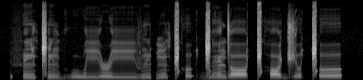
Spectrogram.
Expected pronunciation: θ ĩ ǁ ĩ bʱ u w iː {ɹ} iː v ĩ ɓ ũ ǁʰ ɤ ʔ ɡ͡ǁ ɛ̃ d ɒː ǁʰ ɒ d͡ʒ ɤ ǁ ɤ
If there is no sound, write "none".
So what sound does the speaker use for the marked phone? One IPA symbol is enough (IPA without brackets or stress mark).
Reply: ɹ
